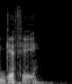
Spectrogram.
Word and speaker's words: Giphy: We say Giphy. – You say Giphy? – Hard G. – Hard G. – Yeah, Obama says hard G.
